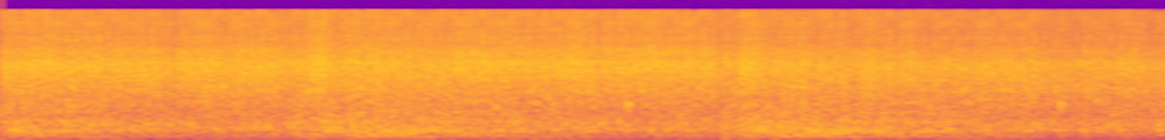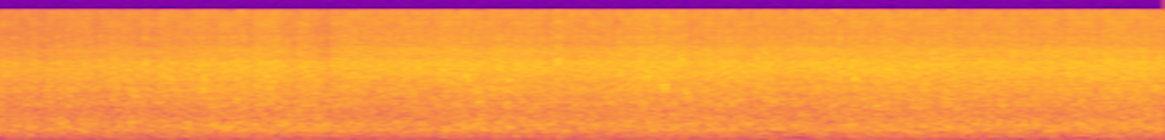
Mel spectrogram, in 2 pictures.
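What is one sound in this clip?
Water rushes and splashes down a wooden chute in a strong, steady gush.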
